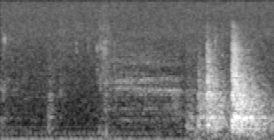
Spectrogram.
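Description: Quiet room tone with a faint steady low hum, and a brief soft sound near the end.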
